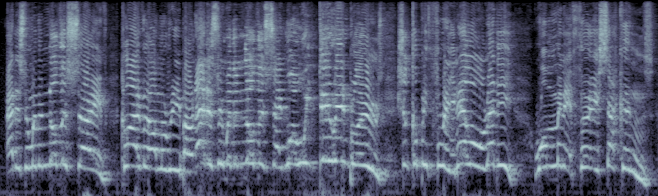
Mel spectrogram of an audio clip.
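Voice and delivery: high, loud, breathless play-by-play shouting; panicked fan calling a double save live; frantic shouting. Real, not acted. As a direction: yell every save as it happens. Goalmouth scramble, double save.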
